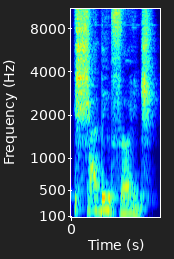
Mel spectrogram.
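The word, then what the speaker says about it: Schadenfreude: é shaden Freud tá Por que que eu tô falando abrasileirado porque o Freud no final que vem de felicidade é a mesma raiz do nome do Freud psicanalista tá e a gente fala comumente Freud ninguém fala Freud né em alemão com pronúncia alemã né então se é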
